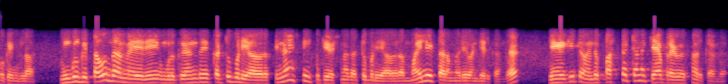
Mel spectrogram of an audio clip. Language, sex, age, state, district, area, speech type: Tamil, male, 18-30, Tamil Nadu, Sivaganga, rural, conversation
